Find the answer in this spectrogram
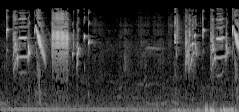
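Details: Wild-caught European goldfinch song: quick twittering phrases with a harsh buzzy note, then a silent pause before more chattering, tinkling notes, with a faint low hum behind.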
